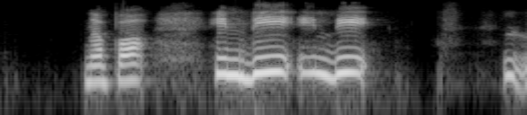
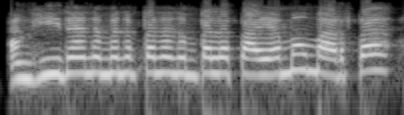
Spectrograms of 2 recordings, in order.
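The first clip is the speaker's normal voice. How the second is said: higher, louder, fast rebuke of Martha; mock scolding; 5 semitones higher, 3 dB louder, faster than usual. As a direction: scold her faith briskly, pretend harsh. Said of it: "Hindi niya sinabi na". (pabirong pagsaway kay Martha)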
